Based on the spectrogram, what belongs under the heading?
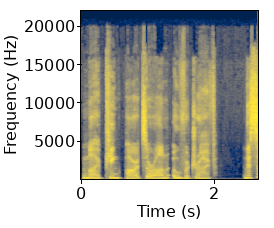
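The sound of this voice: Here is an unforced reading voice with ordinary pitch variation. The background is quiet.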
